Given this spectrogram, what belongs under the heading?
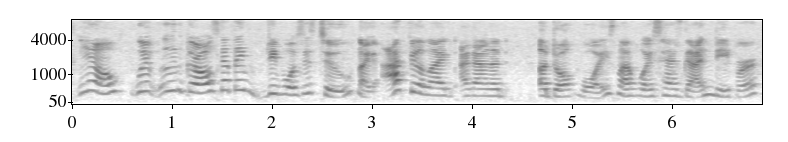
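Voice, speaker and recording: A woman's voice: medium pitch, expressive, normal speed, a bit bright. Rambling young woman vlogger, faint background noise. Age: young adult. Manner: rambling, informal slang, repeats words for emphasis. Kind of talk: casual comic explainer. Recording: faint noise, home recording.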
